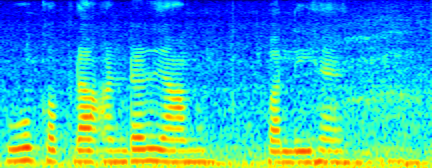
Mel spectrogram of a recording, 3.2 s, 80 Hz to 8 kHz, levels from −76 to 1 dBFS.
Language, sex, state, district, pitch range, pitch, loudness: Hindi, female, Bihar, West Champaran, 185-205 Hz, 195 Hz, -18 LUFS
